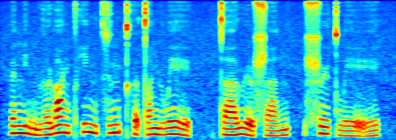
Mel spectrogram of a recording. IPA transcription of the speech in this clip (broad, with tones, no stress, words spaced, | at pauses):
ə˥nḭ˨˩ŋ ɻɤ˧˥ɻɑ˥˧ŋpʰi˥˩ŋt͡sʊ˥ŋ kʰɤ̰˨˩t̪ɑ˥˧ŋɻwe˥˩ɪ̯ | t̪ä˧˥ ɻɻ̩˨˩ʂa˧˥n | ʂɻ̩˥˩t̪wḛ˨˩˦ɪ̯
